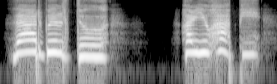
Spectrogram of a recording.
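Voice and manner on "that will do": words let out on a sigh, slightly high. Maria answers news of a bigger wedding to come, with a sigh. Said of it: "Maria sighed".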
